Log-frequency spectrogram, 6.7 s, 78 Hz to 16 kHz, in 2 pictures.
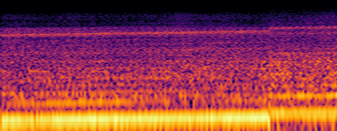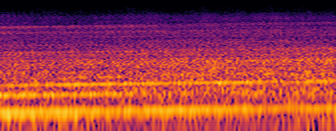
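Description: Mercedes-AMG A45 S's M139 turbocharged four-cylinder engine pulling hard under load on a chassis dynamometer, its note climbing steadily through the run with a sudden jump in pitch about two and a half seconds in.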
